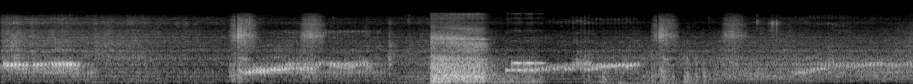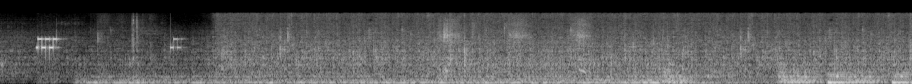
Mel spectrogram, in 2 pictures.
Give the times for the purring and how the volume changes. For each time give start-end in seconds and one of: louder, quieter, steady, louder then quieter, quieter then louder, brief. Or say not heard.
0.0-18.2 quieter then louder.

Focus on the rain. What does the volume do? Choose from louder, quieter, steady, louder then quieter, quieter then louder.
louder.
